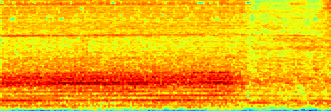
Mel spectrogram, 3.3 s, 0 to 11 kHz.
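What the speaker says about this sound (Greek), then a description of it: "Ακούστε τον ήχο που έχει, πώς πάει το αυτοκίνητο, τι στήσιμο έχει, πώς μπαίνει μέσα." A Subaru Impreza engine drones loud and steady as the car is driven in the video game Forza Horizon 5, easing slightly toward the end, with no talking.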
